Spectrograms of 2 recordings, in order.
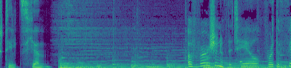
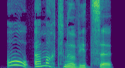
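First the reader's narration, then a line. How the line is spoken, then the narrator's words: People saying, laughing. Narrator (German): sagten die Leute und lachten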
